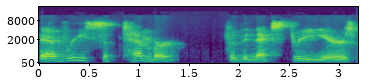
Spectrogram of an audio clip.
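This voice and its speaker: Speaking in a plain, everyday voice, a man holds a moderate pace and uses lively intonation. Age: 50s. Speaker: ultramarathon runner and expedition adventurer. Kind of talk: podcast interview.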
